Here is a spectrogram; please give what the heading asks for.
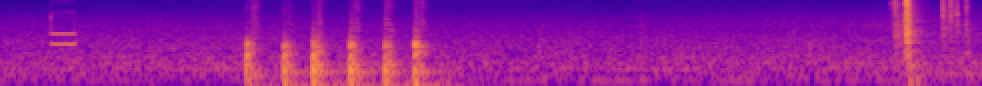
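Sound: knocking on a door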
